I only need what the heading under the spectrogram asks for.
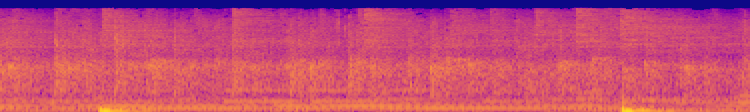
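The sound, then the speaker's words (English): A church audience applauds steadily, many hands clapping in a dense, continuous wash, with a low steady hum underneath and two brief low thumps. “Come on, would you give them a round of applause?”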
